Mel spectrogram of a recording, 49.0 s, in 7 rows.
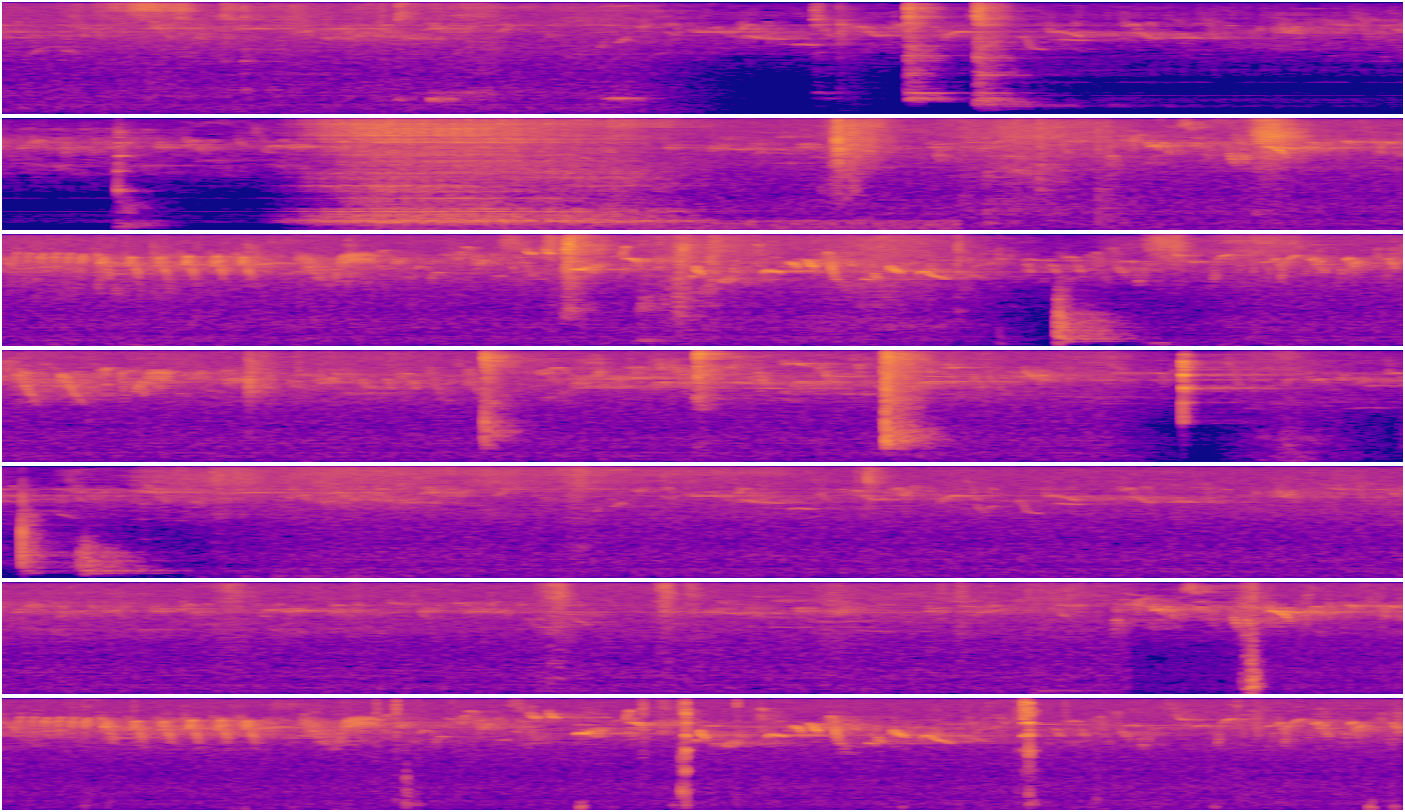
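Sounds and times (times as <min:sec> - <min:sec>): bird chirps and trills: 0:07.6 - 0:11.8, 0:29.0 - 0:49.0.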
